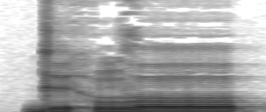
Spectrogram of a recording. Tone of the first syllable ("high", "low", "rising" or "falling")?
low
